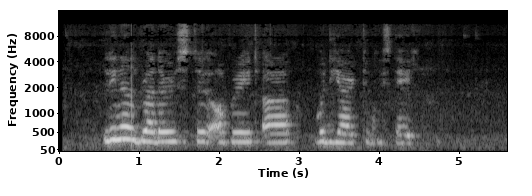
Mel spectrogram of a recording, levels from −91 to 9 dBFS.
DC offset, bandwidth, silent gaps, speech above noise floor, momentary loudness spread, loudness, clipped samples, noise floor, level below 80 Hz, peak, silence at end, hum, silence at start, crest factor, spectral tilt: under 0.1%; 11.5 kHz; none; 34 dB; 16 LU; -18 LUFS; under 0.1%; -51 dBFS; -60 dBFS; -4 dBFS; 1.15 s; none; 0.55 s; 16 dB; -5.5 dB/octave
